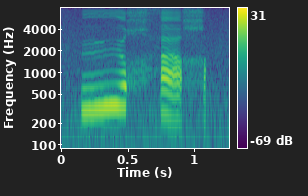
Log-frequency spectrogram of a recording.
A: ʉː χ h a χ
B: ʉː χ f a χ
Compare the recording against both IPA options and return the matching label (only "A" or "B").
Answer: A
